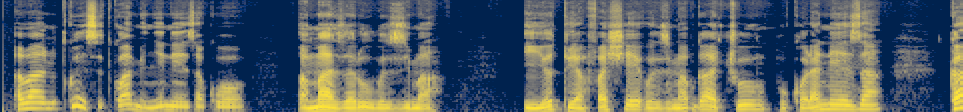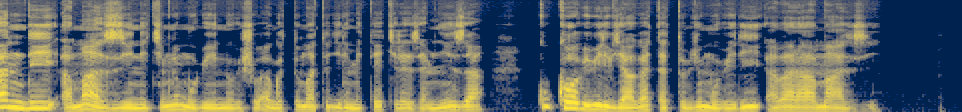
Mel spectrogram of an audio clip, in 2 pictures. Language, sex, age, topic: Kinyarwanda, male, 18-24, health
